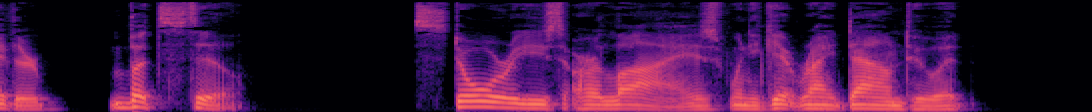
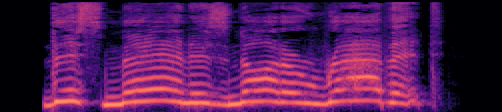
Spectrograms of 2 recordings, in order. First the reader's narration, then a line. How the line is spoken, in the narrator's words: shouted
